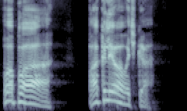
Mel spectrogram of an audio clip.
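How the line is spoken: Joyful bark. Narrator (Russian): Сивый радостно гаркнул

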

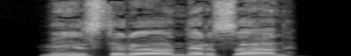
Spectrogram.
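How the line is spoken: Yelled. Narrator (Russian): завопил он

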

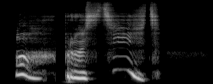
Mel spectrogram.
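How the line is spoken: Indignant hiss from behind. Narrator (Russian): раздалось негодующее шипение за спиной Мари

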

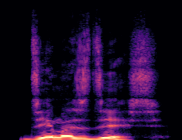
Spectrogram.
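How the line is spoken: Loud speech. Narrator (Russian): громко сказал Сажин

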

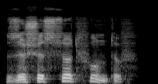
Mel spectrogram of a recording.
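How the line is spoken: Sharp clipped words. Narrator (Russian): резко отчеканила Джин

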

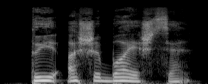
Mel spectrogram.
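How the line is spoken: Quiet but firm. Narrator (Russian): говорю тихо, но твердо

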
